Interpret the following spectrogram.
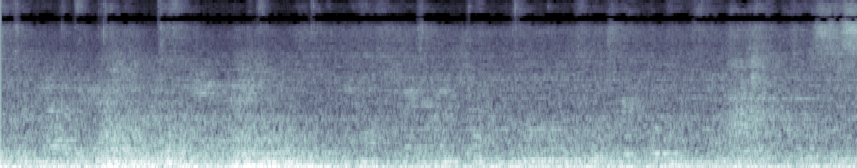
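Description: Sawmill machinery running: a steady low rumble from the conveyor line and feed rollers as a sawn board is carried along.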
